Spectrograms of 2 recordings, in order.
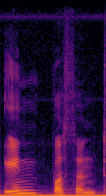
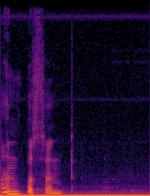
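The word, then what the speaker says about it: en passant: এইটাকে বলে এন পার্সেন্ট, অনেকে বলে আনপার্সেন্ট, ঠিক আছে? কিন্তু যদি আমরা এটা দেখি, এটা ENPASSANT, তাই জন্য এটা সোজা উচ্চারণ বলতে গেলে N% আসে। আনপার্সেন্ট বা N% এরকম অনেকগুলো উচ্চারণ কিন্তু রয়েছে, অনেকে সোজা করে ইপি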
